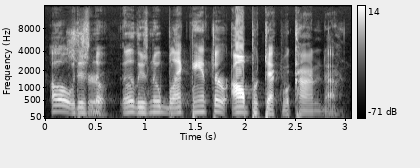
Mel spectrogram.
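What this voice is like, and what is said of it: Impression of Oscar Isaac. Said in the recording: “That's my impression of Oscar Isaac.”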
